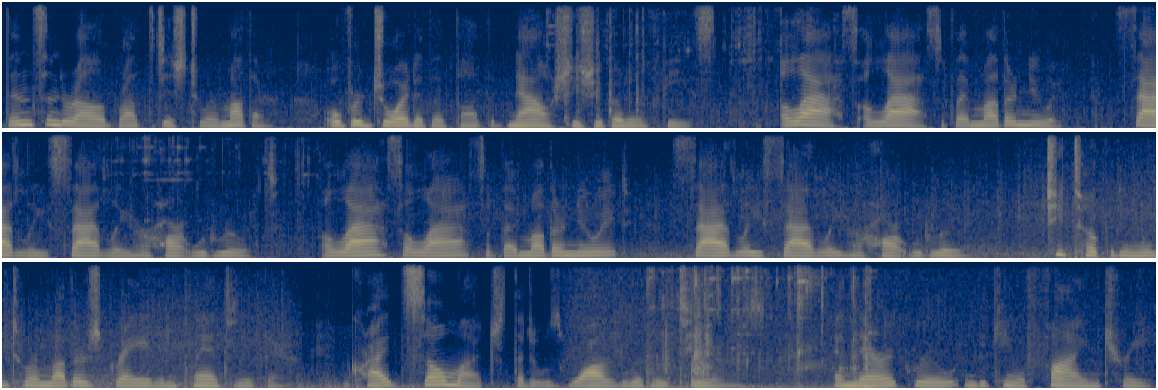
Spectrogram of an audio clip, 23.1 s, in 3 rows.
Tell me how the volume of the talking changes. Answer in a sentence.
The volume of the talking stays about the same.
